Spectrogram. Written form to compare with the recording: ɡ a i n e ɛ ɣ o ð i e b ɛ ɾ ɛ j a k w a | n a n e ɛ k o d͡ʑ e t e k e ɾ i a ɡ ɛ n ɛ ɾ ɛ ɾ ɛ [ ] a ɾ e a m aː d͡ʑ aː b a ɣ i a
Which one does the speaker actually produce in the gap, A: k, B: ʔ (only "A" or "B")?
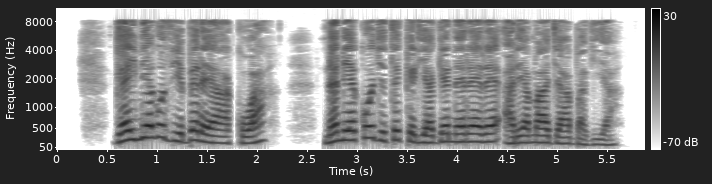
B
